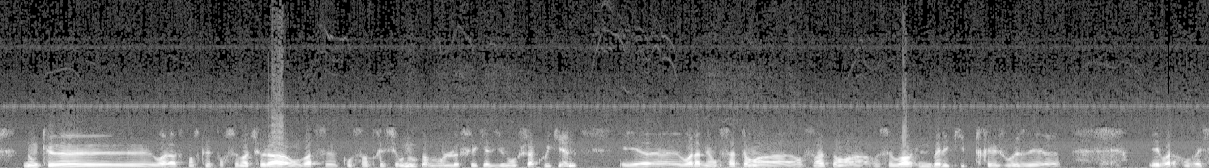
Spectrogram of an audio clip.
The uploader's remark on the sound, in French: Et par téléphone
